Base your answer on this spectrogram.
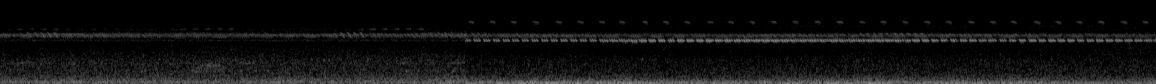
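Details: Summer-night grass insects in a calm rural setting, several overlapping high continuous trills; halfway through the pitch shifts slightly lower and a rapid ticking pulse series grows clearer and louder, with low background rumble throughout.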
